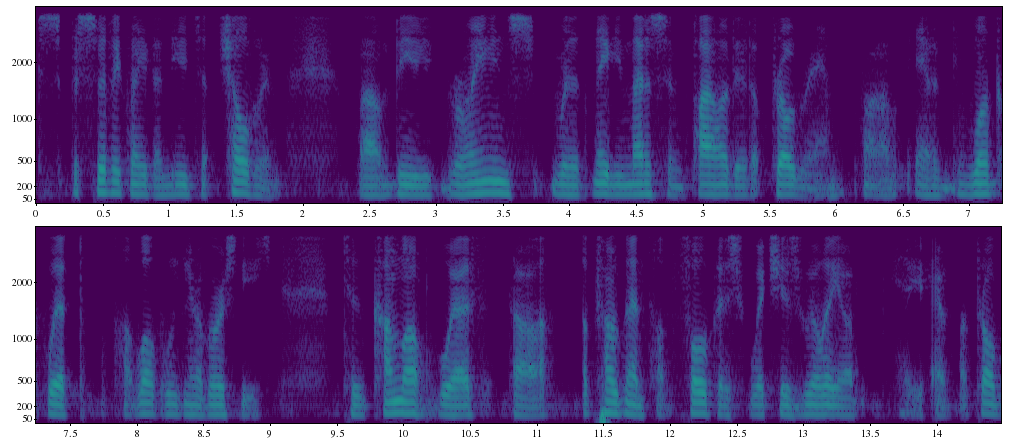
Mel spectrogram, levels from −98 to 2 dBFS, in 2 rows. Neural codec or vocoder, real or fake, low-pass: codec, 16 kHz, 0.5 kbps, FreqCodec, larger model; fake; 3.6 kHz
